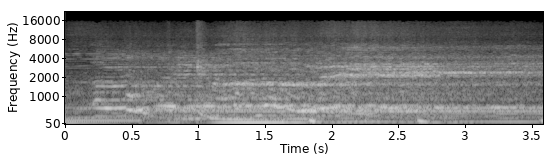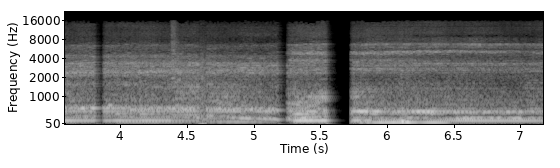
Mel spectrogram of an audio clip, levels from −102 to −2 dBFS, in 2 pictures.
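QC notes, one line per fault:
Throughout: noise suppressor applied to music. A speech-tuned suppressor treats sustained tones and reverb tails as noise, so attacks pass while held parts sink by about 5 dB, giving a pumping, thinned sound. The spectrogram shows tails cut short and the waveform envelope dips between onsets.
3.81, 4.58 and 5.18 s: burst of packet loss. Each time roughly 60 ms of audio went missing. The receiver extended the last sound for about 56 to 60 ms, fading it, then playback resumed further on. The spectrogram shows smeared, repeated frames and a small jump where the music restarts.
5.54 to 5.75 s: long network dropout. The last sound is stretched and fades for about 0.18 s, then about 70 ms of silence follows before the music returns with roughly 180 ms lost. The likely cause is a stall in network delivery. The waveform shows a decaying stretch, a flat gap, then an abrupt restart.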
